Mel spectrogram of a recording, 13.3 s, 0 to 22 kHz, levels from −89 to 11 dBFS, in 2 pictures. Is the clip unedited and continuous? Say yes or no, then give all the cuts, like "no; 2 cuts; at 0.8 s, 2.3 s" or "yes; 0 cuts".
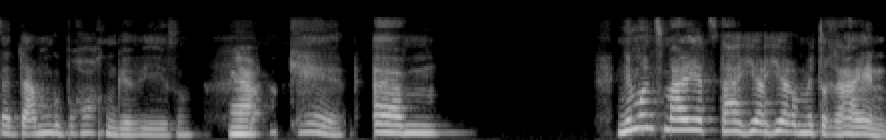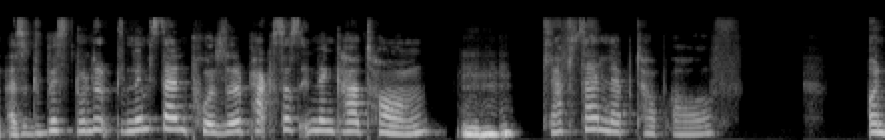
no; 4 cuts; at 2.7 s, 5.7 s, 7.2 s, 10.0 s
